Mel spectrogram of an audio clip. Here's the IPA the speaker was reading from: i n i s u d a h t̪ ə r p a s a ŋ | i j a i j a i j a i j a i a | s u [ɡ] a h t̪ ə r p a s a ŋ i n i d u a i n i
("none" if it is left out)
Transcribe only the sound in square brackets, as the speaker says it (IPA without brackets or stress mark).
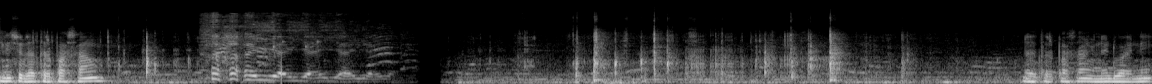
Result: d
